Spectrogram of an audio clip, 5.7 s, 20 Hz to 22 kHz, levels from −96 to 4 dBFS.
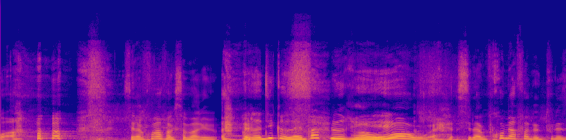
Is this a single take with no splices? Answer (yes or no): yes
